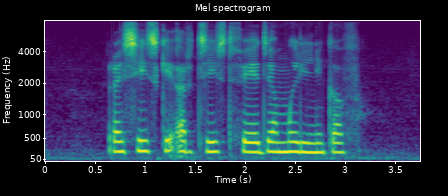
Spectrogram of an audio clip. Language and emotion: Russian, neutral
